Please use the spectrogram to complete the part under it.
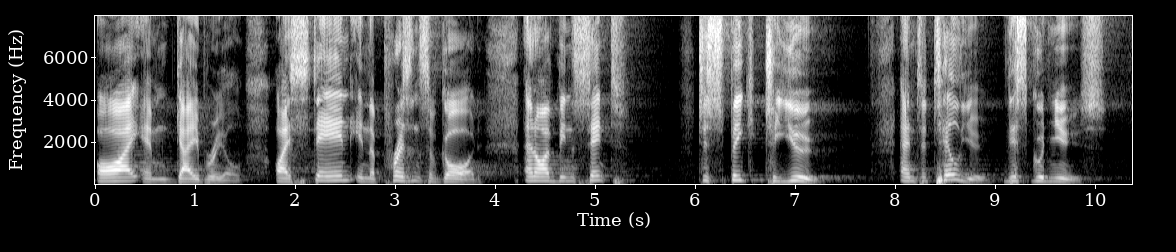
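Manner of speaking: slow, firm, deliberate commanding voice. Retelling the angel's announcement to Mary, in a put-on firm Gabriel voice. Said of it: "I'm sort of putting on a pretty firm voice".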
